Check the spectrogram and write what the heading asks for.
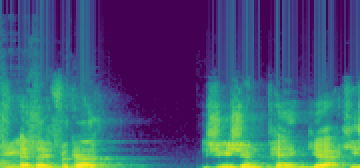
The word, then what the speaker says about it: Xi Jinping: Xi Jinping, yeah, he said it right.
